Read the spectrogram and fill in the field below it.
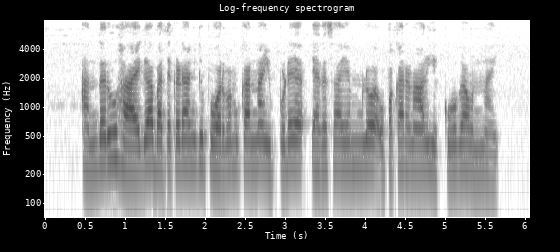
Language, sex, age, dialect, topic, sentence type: Telugu, female, 18-24, Utterandhra, agriculture, statement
